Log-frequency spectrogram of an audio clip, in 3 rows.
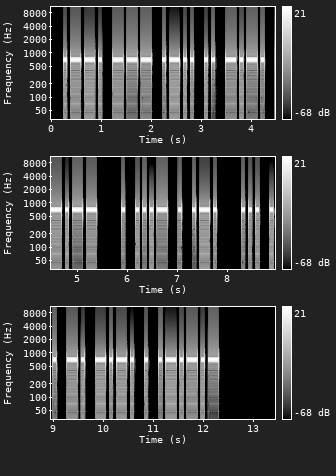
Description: Morse code, heard as a keyed tone, about 17 wpm, 700 Hz. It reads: POLICY EVER SINCE.
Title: Sentences from Top 1000 Words - Review Part 5 - 17wpm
